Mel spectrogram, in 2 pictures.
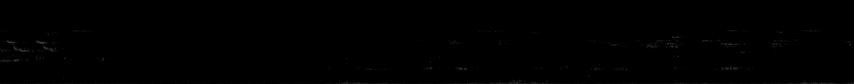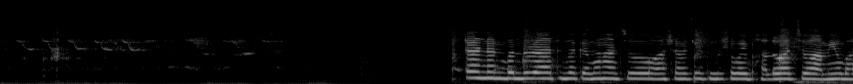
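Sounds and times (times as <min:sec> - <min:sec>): small birds chirping: 0:00.0 - 0:12.3.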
